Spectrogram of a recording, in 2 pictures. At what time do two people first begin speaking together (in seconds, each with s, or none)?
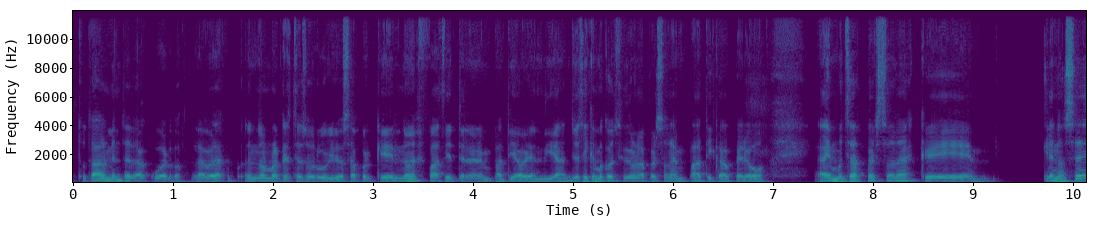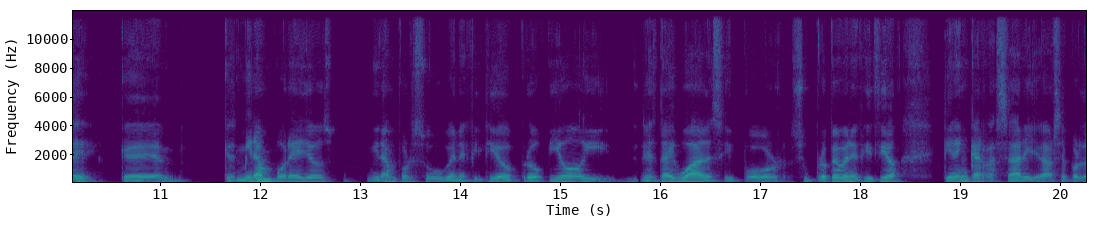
none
